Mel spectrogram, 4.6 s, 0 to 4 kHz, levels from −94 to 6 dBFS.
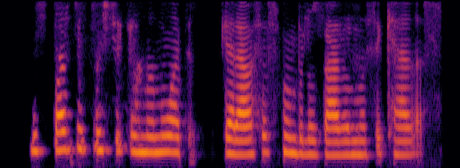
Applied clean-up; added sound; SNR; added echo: neural mask model Resemble Enhance denoiser.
